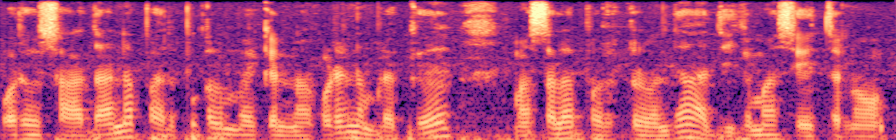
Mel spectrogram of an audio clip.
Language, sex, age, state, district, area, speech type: Tamil, male, 30-45, Tamil Nadu, Salem, urban, spontaneous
